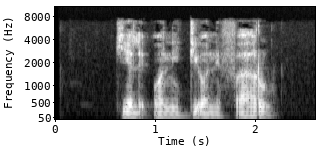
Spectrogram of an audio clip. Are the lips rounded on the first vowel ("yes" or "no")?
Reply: no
